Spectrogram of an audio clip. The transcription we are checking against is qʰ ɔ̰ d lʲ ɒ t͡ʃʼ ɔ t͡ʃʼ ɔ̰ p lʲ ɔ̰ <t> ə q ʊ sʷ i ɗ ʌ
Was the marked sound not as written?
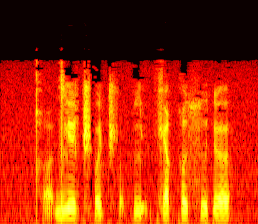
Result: yes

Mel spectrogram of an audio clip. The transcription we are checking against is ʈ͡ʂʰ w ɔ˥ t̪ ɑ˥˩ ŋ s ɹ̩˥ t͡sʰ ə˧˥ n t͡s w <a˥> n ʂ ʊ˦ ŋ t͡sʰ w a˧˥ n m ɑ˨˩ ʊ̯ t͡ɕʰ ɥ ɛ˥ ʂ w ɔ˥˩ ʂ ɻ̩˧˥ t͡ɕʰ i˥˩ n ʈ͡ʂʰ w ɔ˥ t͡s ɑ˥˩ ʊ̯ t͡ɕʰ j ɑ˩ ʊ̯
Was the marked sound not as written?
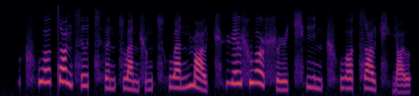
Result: yes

